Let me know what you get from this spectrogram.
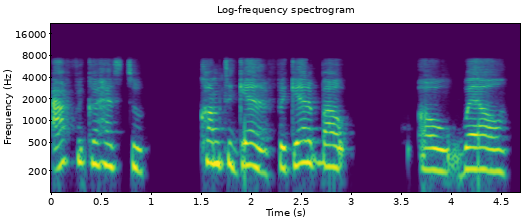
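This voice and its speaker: Woman, impassioned speaker, rousing repeated calls, medium pitch, lo-fi streamed audio. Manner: rousing, repetitive calls to unite. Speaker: guest speaker. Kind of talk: impassioned speech.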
